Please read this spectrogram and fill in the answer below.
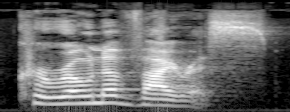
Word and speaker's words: coronavirus: We have a schwa here, if you can hear, vi, I as in my, and then rus. Round your lips for the R, a schwa sound, and an S. Coronavirus.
